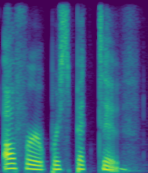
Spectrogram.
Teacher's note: with clear stress on off and spec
